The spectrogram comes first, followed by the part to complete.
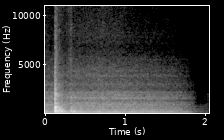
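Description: A single sharp knock as the microwave is handled, followed by a steady low electrical hum that fades and cuts off just before the end.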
